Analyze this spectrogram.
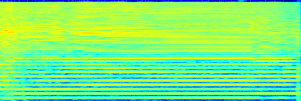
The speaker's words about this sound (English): I thought we took the air horn away from her.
